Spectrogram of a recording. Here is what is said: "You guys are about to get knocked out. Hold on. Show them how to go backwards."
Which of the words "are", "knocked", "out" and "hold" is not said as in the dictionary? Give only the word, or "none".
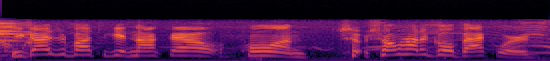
hold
